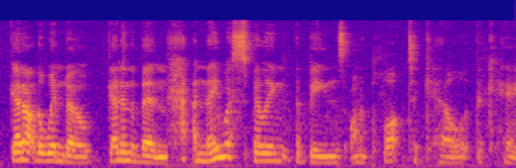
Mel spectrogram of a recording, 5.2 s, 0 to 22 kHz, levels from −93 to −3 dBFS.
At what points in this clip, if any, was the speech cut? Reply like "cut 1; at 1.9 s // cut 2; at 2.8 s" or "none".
cut 1; at 1.8 s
